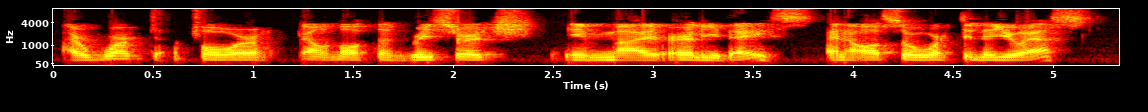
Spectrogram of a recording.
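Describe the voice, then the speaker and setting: A middle-aged man from Hong Kong answering interview questions in a measured way, with many fillers. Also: fairly low pitch, fairly even intonation, dry recording, poor audio. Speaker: guest, company executive.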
